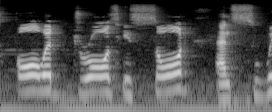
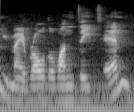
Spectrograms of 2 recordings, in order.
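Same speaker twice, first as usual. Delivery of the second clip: normal talking voice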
